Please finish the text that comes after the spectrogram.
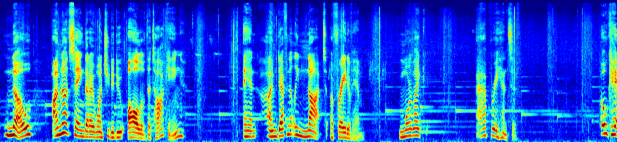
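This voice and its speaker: A man playing an earnest, bookish young elf apprentice in a roleplay audio drama, chatty and a little hesitant, easily flustered. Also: on the high side. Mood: flustered, defensive. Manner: hesitant, chatty, explains eagerly. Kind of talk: scripted roleplay audio drama addressed to the listener.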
